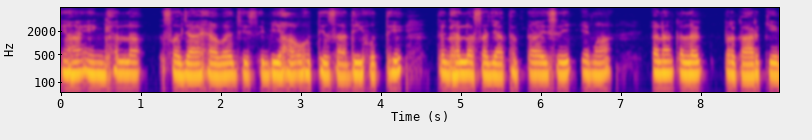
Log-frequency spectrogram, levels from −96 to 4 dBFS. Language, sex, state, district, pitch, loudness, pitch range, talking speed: Chhattisgarhi, male, Chhattisgarh, Kabirdham, 160 Hz, -15 LUFS, 155-170 Hz, 145 wpm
